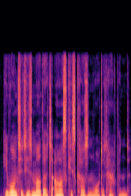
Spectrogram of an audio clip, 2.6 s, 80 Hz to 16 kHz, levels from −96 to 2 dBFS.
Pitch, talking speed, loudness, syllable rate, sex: 170 Hz, 250 wpm, -16 LUFS, 6.5 syllables/s, female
